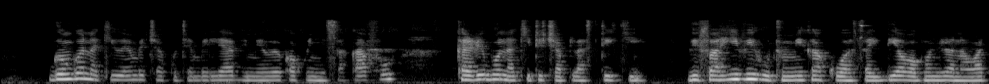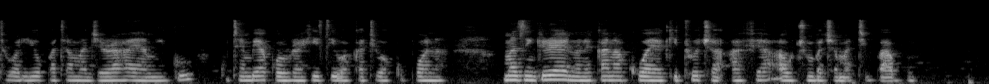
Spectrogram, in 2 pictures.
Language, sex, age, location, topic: Swahili, female, 18-24, Nairobi, health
